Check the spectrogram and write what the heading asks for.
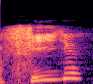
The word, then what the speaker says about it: fille: par exemple ici dans fille, donc le i, deux l, les deux l se prononcent ye, fille, ou même pied,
